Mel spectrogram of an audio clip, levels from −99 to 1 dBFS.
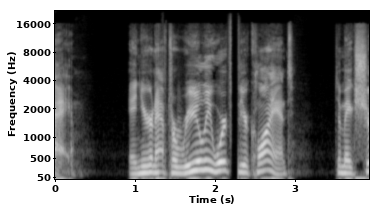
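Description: At 1.30 s the speech suddenly drops in level by about 6 dB, then recovers at 1.35 s, a dip of roughly 50 ms. This is a one channel drop out, the likely cause being that one side of a stereo feed went missing for that short span. Once the two channels are folded to mono, the material shared by both is left at half strength, giving that abrupt 6 dB step, and anything present only in the lost side vanishes for the moment.

From 2.16 s to 2.31 s there is a short swell of hiss or static, then a hole of near silence lasting about 92 ms, after which the speech comes back. That pattern is a wireless microphone squelch dropout. The FM radio link from the microphone weakened until the receiver's squelch circuit judged the signal too poor and muted its output entirely, lifting the mute again once the carrier recovered.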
